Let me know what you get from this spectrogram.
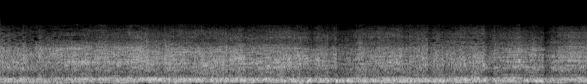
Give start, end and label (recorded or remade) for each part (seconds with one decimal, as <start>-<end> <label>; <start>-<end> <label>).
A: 0.0-0.6 recorded; 0.6-4.1 remade; 4.1-4.9 recorded; 4.9-5.9 remade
